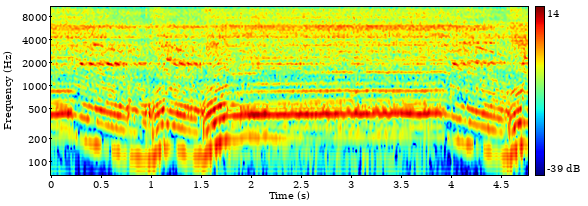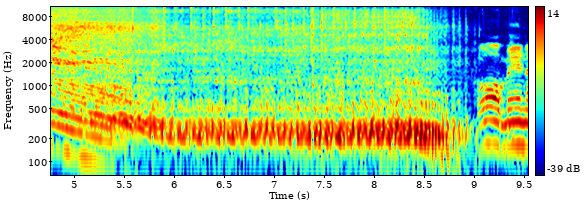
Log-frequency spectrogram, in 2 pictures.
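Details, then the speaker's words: Stihl MS660 big chainsaw, not run for a while, snaps up crisply through several revs and holds a loud, even, clean scream; strong and healthy. "okay the big ms660 nice saw I like this one it's really loud this is a saw you don't mess around with that's for sure"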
